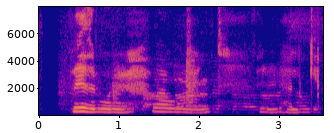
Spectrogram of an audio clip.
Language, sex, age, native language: Icelandic, female, 10, Icelandic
